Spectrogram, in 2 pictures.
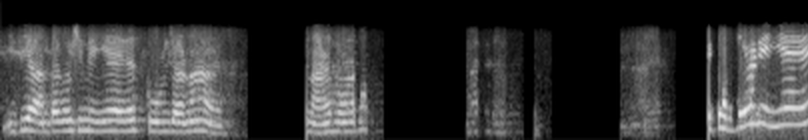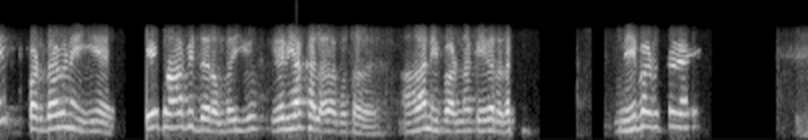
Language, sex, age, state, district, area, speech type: Dogri, female, 30-45, Jammu and Kashmir, Samba, rural, conversation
